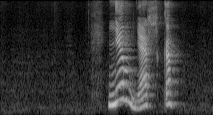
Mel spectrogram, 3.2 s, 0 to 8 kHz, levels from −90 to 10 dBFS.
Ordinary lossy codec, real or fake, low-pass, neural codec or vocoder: none; real; none; none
